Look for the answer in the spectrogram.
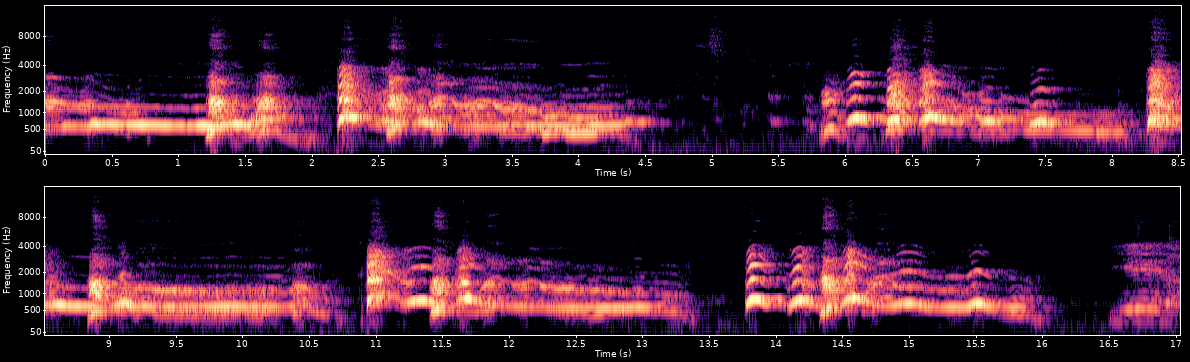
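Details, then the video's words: A male dingo and a little companion howl together, unprompted, in long, wavering, harmonic-rich tones that slide downward and break into repeated bouts. "Howling Dingo"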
